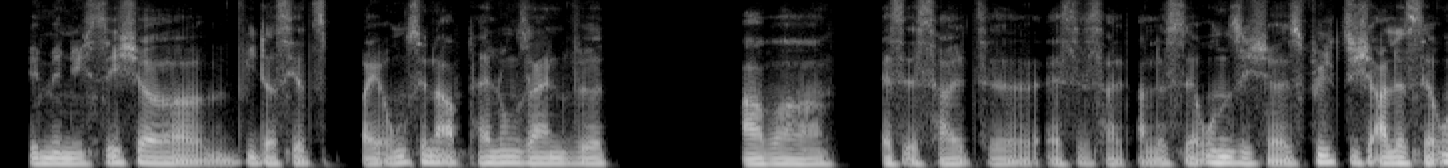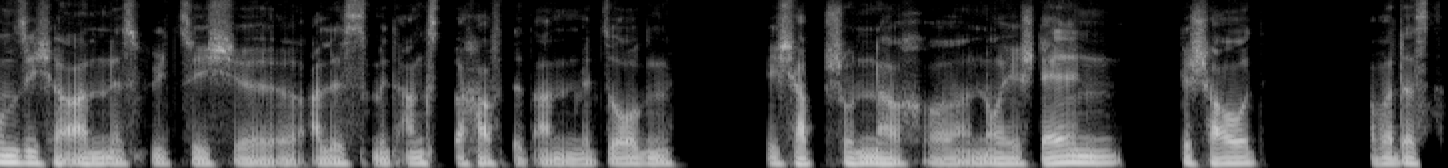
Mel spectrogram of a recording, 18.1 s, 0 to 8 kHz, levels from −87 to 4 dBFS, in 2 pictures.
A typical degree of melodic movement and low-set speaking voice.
No: narrow, 2.1 semitones; very low, 95 Hz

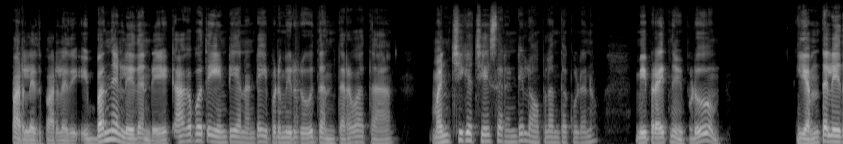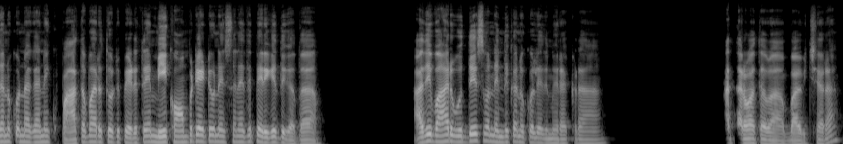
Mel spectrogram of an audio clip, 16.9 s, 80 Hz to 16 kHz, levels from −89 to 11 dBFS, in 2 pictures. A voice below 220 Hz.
Yes: low, 135 Hz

